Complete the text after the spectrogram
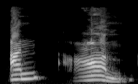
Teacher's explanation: আইনটাকে গলার মাঝখান থেকে চাপ দিয়ে বলতে হবে হামজাটা সাধারণ হবে তবে আইনটাকে একটু কষ্ট করে উচ্চারণ করতে হবে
